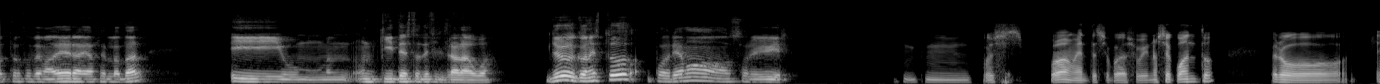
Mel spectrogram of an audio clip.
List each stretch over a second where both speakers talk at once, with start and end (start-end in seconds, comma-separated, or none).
none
